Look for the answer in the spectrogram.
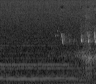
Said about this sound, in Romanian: Ioane, Ioane, auzi? Privighetoare, Avrămuț. Nici ea nu doarme. Oare ei ce cântă? A, păi, de dorul verii cântă.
